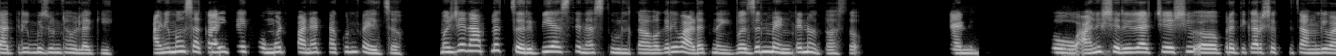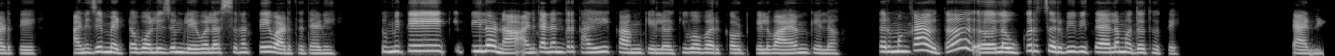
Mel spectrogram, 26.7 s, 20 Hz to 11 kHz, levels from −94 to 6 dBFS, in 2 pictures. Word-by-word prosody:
रात्री 220 +3 -2
भिजून 240 -1 -1
ठेवलं 220 -4 -2
की 195 -1 -7 0.4
आणि 220 +3 0
मग 280 +3 +4
सकाळी 265 -1 0
ते 295 - -2
कोमट 250 +2 0
पाण्यात 245 -1 -1
टाकून 260 +2 -3
प्यायचं. 200 - -3 0.4
म्हणजे 265 +6 +1
ना, 330 -1 +4
आपलं 325 +2 -2 0.2
चरबी 235 0 +2
असते 285 0 0
ना 225 -2 -2
स्थूलता 215 -2 -3
वगैरे 235 +7 -2
वाढत 225 -4 0
नाही. 205 -4 -4
वजन 235 +4 +2
मेंटेन 255 0 +2
होतं 195 -7 -2
असं 195 +1 -9 0.9
त्यांनी 200 -1 0 0.8
हो 225 -3 0
आणि 245 +7 +2
शरीराची 255 -1 +2
अशी 260 +3 +1
अ, 230 -1 +2
प्रतिकारशक्ती 240 -1 -3
चांगली 225 -1 -1
वाढते 195 -2 -3 0.4
आणि 220 +2 0
जे 275 +4 +1
मेटाबॉलिझम 245 +1 +1
लेवल 230 0 +1
असतं 240 +2 -1
ना 250 - -2
ते 280 0 +3
वाढतं 205 -5 +1
त्याने. 195 0 -2 0.5
तुम्ही 290 +1 +2
ते 325 0 +8 0.3
पिलं 315 0 +5
ना 215 -4 +3
आणि 230 +2 -1
त्यानंतर 270 +1 +1
काहीही 250 +2 0
काम 230 -3 0
केलं 210 -2 -1
किंवा 240 +1 -2
वर्कआउट 210 -2 -3
केलं 205 0 -3
व्यायाम 210 +2 +1
केलं 200 -3 -4 0.4
तर 285 - +2
मग 295 +1 +5
काय 365 0 +6
होतं 265 - -1 0.2
अ, 235 0 +3
लवकर 260 +6 +2
चरबी 290 -2 +3
वितळायला 270 -1 +1
मदत 230 -5 0
होते. 185 -4 -9 1.2
त्याने. 190 -2 -1
240 Hz, 155 wpm, -22 LUFS, 215-270 Hz, 1.2 s, ते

